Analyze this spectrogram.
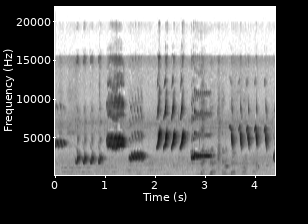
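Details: On a house terrace, an Asian pied starling mixes wild-bird phrases into its song: chirp runs, a harsh high buzz, a flat whistled note, and rapid series of bright high chirps.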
